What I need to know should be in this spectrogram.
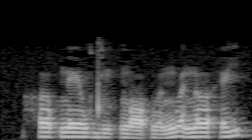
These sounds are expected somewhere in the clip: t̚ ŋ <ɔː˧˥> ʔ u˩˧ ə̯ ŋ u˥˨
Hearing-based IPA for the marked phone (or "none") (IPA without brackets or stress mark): ɔː˩˧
